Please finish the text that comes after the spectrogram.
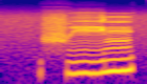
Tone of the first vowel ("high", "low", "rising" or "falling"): rising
